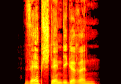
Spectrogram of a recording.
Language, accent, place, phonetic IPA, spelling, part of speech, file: German, Germany, Berlin, [ˈzɛlpʃtɛndɪɡəʁən], selbständigeren, adjective, De-selbständigeren.ogg
- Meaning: inflection of selbständig: 1. strong genitive masculine/neuter singular comparative degree 2. weak/mixed genitive/dative all-gender singular comparative degree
